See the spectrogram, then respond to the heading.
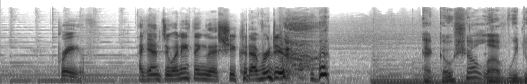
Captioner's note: laughs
